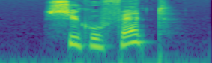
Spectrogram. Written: sykofant

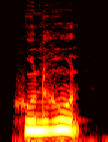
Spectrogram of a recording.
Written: hunhund

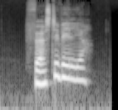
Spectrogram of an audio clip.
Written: førstevælger

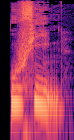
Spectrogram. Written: ufin

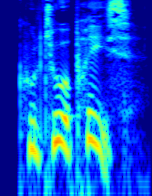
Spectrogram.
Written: kulturpris

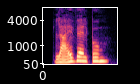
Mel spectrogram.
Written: livealbum

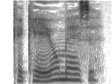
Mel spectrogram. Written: kakaomasse

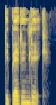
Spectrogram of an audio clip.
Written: debatindlæg

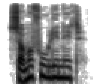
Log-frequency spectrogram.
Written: sommerfuglenet

